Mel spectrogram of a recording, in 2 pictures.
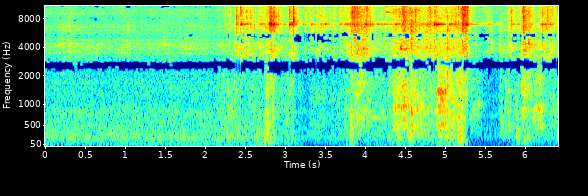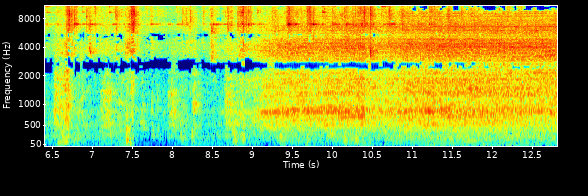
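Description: A dog jumping up at a television: a run of sharp clicks and knocks for about six seconds, then crowd applause from the tennis broadcast builds and holds near the end.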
